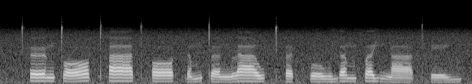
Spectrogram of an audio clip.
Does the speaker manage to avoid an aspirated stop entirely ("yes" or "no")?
no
